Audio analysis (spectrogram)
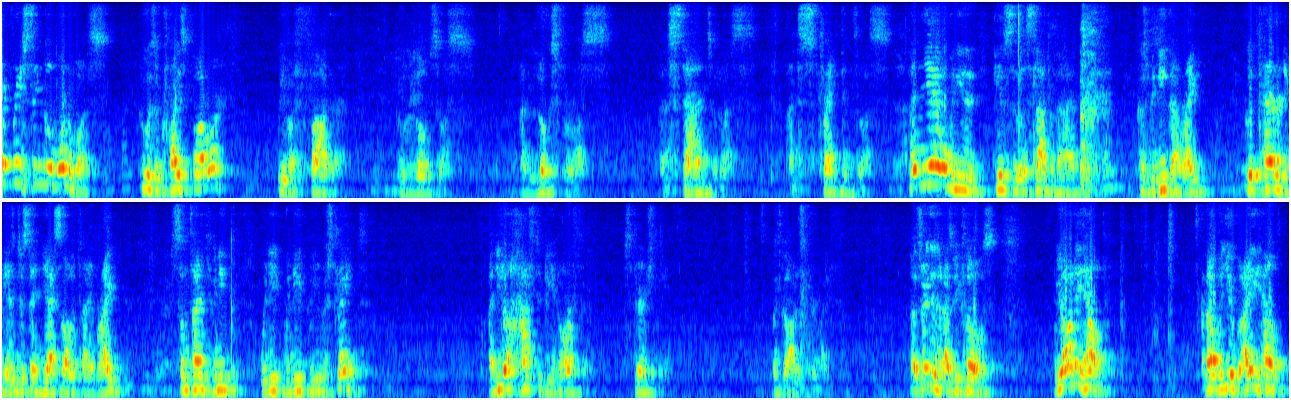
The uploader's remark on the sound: We apologise for the poor sound quality on this recording.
